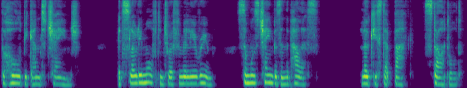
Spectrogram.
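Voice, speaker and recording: Female narrator for scripted fantasy, slightly low register, very level and solemn. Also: little pitch movement, measured pace, darkish tone, husky.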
